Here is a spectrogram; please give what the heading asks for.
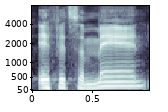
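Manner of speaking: ordinary delivery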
